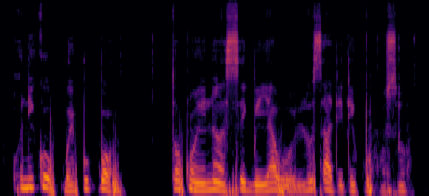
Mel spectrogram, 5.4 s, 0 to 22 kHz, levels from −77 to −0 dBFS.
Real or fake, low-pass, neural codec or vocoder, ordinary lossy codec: fake; none; vocoder, 48 kHz, 128 mel bands, Vocos; none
